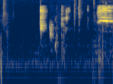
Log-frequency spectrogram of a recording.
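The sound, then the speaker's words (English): Several birds outside let out a burst of shrill, high-pitched chirps and squawks, chattering calls overlapping in quick, uneven bursts, ending in a loud sustained screech. “No, I'm coming back inside because some birds going nuts out there.”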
